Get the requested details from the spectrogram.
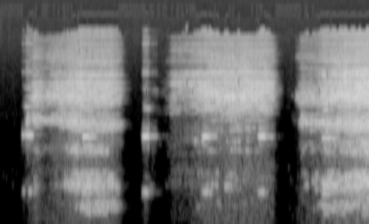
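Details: Adult male with snoring and mostly obstructive sleep apnea, recorded during drug-induced sleep endoscopy (DISE); snoring sound during the procedure.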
